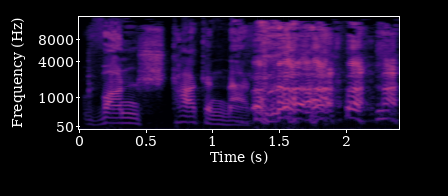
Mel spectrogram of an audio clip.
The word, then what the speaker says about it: von Stuelpnagel: It's pronounced von Stuelpnagel.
